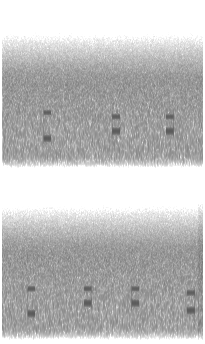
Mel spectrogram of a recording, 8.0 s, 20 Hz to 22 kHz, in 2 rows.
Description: DTMF, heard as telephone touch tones, dialled by hand, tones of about 150 ms, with radio hiss and a squelch burst at the end. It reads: 6 0 0 2 0 0 4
